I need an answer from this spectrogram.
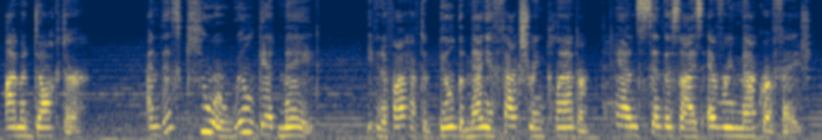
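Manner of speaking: insistent, indignant declaration; angry. Acted. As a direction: vow it with controlled anger. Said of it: "I think she's angry".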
